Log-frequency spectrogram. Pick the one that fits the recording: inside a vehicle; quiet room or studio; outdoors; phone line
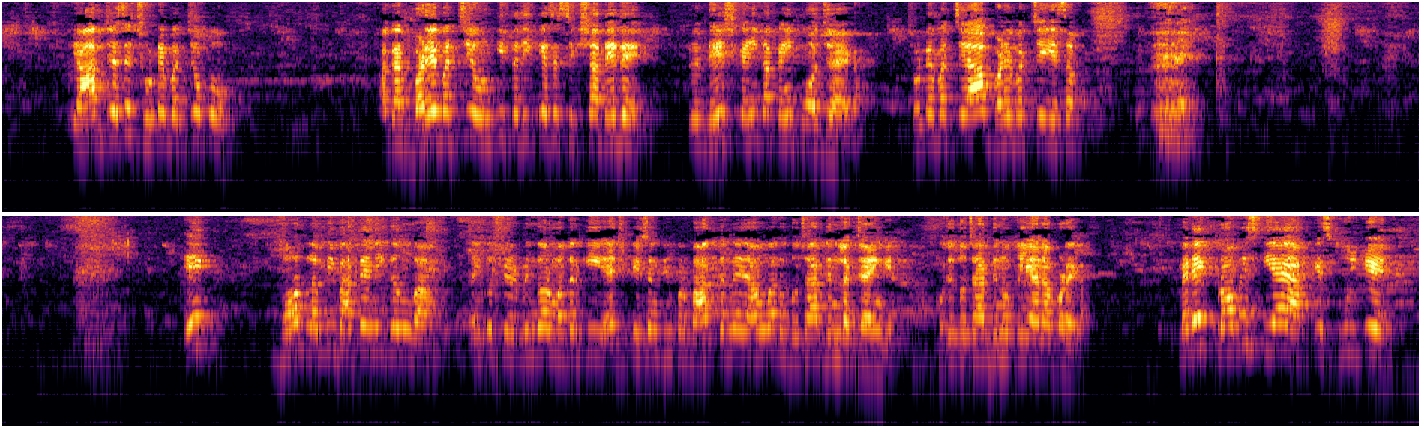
outdoors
